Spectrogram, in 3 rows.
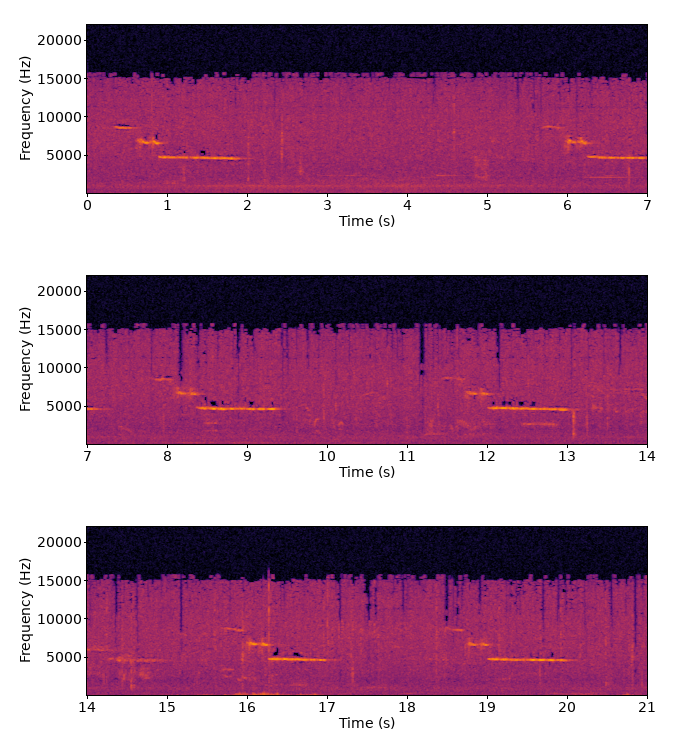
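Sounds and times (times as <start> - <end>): faint background noise: 0.0 - 21.0
songbird high whistle: 6.1 - 7.2, 8.3 - 9.4, 11.8 - 13.1, 16.0 - 17.0, 18.9 - 20.1.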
